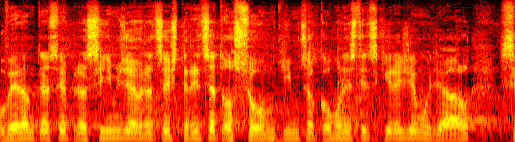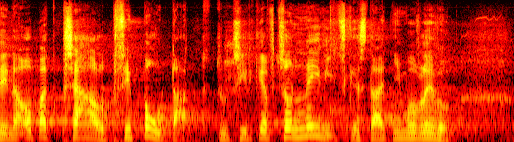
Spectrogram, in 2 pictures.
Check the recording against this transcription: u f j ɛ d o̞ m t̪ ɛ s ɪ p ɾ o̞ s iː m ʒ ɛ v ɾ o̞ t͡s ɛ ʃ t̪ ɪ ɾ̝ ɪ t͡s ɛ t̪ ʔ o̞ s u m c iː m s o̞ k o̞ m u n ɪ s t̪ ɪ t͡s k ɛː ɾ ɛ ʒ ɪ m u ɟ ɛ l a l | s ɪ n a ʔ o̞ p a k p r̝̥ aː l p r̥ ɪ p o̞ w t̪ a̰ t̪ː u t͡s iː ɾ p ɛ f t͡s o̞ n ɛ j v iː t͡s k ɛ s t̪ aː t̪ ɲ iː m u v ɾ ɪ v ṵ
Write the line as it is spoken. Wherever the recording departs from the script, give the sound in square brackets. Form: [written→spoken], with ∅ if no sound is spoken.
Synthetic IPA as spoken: u [f→v] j ɛ d o̞ m t̪ ɛ s ɪ p ɾ o̞ s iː m ʒ ɛ v ɾ o̞ t͡s ɛ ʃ t̪ ɪ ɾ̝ ɪ t͡s ɛ t̪ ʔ o̞ s u m c iː m [s→t͡s] o̞ k o̞ m u n ɪ s t̪ ɪ t͡s k [ɛː→iː] ɾ ɛ ʒ ɪ m u ɟ ɛ l a l | s ɪ n a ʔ o̞ p a k p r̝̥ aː l p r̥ ɪ p o̞ w t̪ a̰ t̪ː u t͡s iː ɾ [p→k] ɛ f t͡s o̞ n ɛ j v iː t͡s k ɛ s t̪ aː t̪ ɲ iː m u v [ɾ→l] ɪ v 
